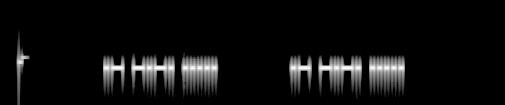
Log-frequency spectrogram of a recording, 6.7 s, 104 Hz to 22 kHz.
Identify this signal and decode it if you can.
Morse code, heard as a keyed tone, about 25 wpm, 700 Hz. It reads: AC5 AC5
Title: USA Call Sign Prefixes - Repeated 2x - 25wpm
